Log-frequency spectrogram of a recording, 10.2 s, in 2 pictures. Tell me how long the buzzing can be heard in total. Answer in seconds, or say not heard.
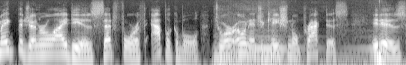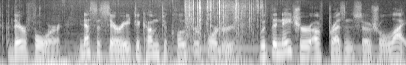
7 s.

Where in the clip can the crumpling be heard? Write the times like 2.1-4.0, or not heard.
7.3-8.4.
